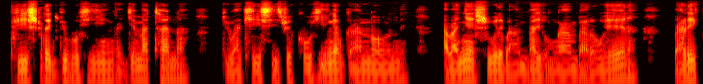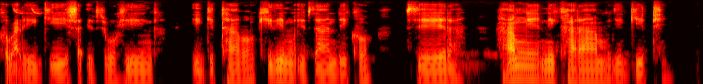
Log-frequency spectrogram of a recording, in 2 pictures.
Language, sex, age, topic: Rundi, male, 25-35, education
